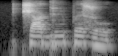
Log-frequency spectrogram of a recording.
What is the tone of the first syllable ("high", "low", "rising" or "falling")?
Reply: high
